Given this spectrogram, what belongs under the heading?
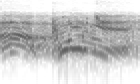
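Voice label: Polish on fire mood low; speech; War Thunder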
